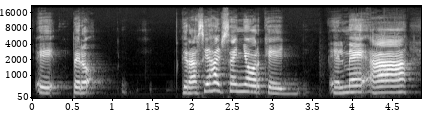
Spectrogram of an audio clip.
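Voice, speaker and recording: A woman in her thirties speaks with a Puerto Rican accent in a high, light voice. She is a podcast guest giving her testimony, stumbling, restarting and repeating words as she goes. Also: sharp tone. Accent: Puerto Rican Spanish. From Puerto Rico. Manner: halting, repeats and restarts words while recounting.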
